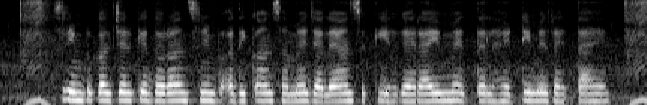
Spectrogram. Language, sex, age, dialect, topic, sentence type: Hindi, female, 18-24, Awadhi Bundeli, agriculture, statement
